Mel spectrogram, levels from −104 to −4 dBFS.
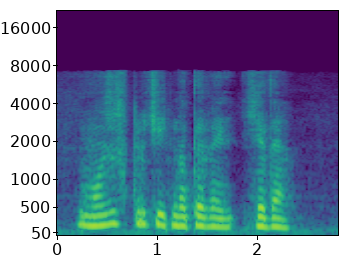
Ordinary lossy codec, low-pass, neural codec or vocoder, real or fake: AAC, 32 kbps; 7.2 kHz; codec, 24 kHz, 1 kbps, SNAC; fake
